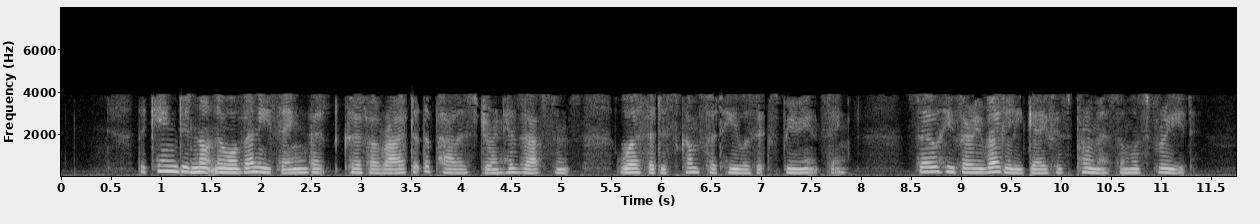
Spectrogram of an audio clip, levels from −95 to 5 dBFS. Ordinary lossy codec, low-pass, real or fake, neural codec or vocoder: AAC, 16 kbps; 7.2 kHz; real; none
